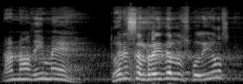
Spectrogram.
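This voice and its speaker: A preacher putting on an imperious Roman governor. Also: male voice, extremely high pitch, moderate pace, bright, forceful tone, big-room sound, voice pushed up. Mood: insistent. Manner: insistent, sarcastic questioning. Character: imperious Roman governor, man, pressing questions.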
